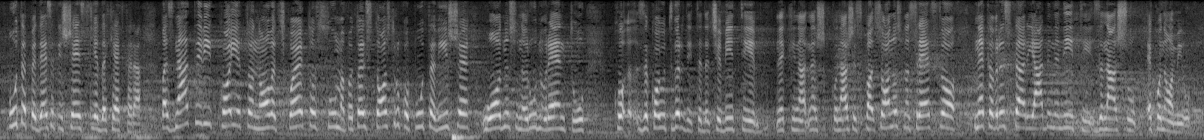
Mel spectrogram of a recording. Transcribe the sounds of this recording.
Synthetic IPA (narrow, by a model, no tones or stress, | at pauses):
puːt̪aped̪eset̪iʃeːst̪xiʎad̪axekt̪aɾapaznaːt̪e̞ʋiko̞jije̞t̪o̞ːno̞ʋat̪sko̞jajet̪o̞ːsumapat̪ojest̪o̞st̪ɾuko̞puːt̪aʋiʃeuo̞d̪no̞sunaɾuːd̪nuɾent̪u | kozako̞jut̪ʋr̩d̪it̪e̞d̪at͡ɕebit̪i | nekinanaʃkonaʃespasonosnosɾet̪st̪ʋo̞nekaʋr̩st̪aɾiad̪ninenit̪izanaʃueko̞no̞miju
